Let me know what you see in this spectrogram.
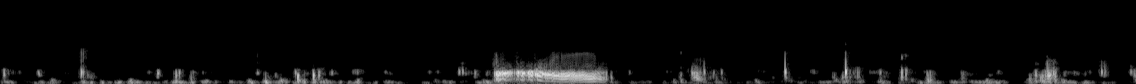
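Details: Quiet gurgles and pops with one louder, drawn-out groaning rumble partway through; ordinary stomach growling (borborygmi).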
